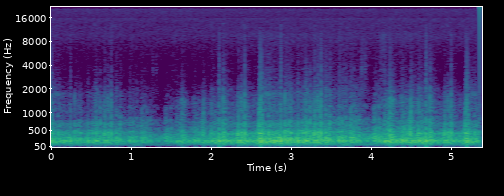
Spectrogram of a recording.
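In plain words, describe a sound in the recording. A ball rolls along a wooden track with a low, steady rumble.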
